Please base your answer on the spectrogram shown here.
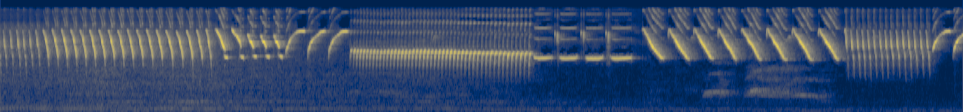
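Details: Canary song played for training canaries: fast, even trills of sharp downslurred notes, a sustained buzzy roll, brief whistled notes, then more rapid repeated trills. Loud and clean, with no other sounds.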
